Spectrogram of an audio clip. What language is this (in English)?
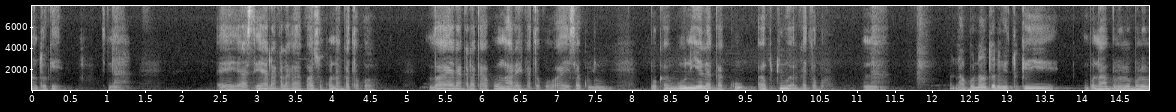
Bago-Kusuntu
